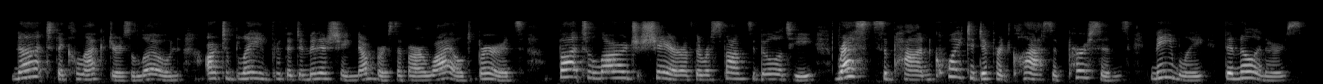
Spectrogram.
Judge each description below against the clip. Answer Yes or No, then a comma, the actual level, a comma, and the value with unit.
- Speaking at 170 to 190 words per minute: No, average, 150 wpm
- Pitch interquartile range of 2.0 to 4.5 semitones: No, average, 5.3 semitones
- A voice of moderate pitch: No, very high, 250 Hz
